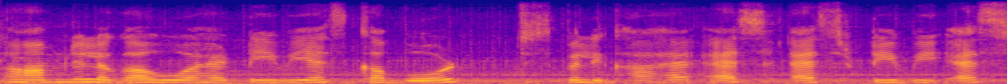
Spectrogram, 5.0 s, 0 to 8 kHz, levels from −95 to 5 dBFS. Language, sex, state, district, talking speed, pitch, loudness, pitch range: Hindi, female, Haryana, Charkhi Dadri, 155 wpm, 205 Hz, -19 LUFS, 195-215 Hz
